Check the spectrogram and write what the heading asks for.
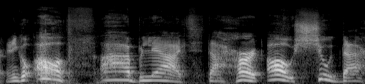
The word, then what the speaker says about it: блять: Another word that comes from this one is блять, but with a different spelling. They are pronounced the same way, but this one has a D at the end of it.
